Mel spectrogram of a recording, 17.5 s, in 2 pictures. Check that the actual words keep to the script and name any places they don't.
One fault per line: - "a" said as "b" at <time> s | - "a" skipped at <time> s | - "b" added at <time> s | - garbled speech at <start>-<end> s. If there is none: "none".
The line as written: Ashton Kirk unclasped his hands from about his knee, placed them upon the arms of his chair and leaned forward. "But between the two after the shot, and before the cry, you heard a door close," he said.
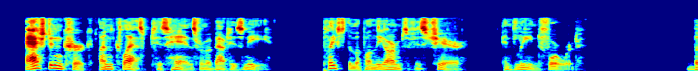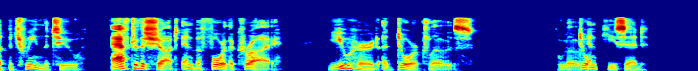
- garbled speech at 15.7-16.2 s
